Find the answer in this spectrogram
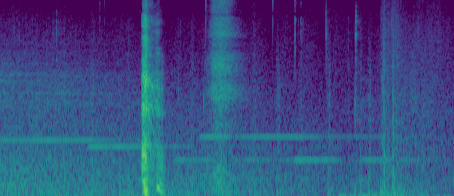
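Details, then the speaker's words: Adult live streamer with a common cold and sore throat, feeling better, gives a single short, harsh cough against faint background game tones and hum. "I got a really lovely cold just in time. Uh, I'm feeling better now. But if I sound a little grally or cough a lot, [cough] speaking of which, [snorts] that's why."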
